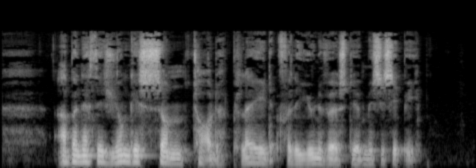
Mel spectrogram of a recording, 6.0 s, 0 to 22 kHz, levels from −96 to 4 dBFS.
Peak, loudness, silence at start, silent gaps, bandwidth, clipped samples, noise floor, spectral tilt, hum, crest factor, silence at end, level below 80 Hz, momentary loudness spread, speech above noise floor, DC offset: -2 dBFS; -21 LUFS; 0.75 s; none; 11.5 kHz; under 0.1%; -78 dBFS; -3 dB/octave; none; 22 dB; 0.7 s; -48 dBFS; 16 LU; 55 dB; under 0.1%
